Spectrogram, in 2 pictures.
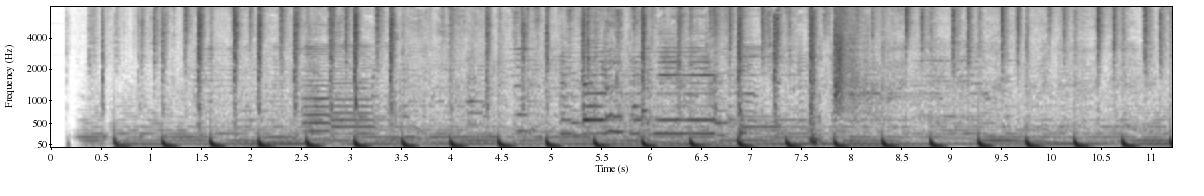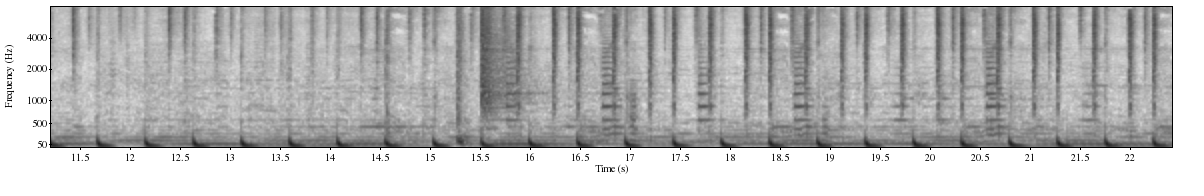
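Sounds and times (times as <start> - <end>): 
instrumental music: 0.3 - 22.4.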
